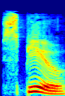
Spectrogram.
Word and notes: spew: American English

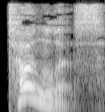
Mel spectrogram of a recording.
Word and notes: tongueless: British English

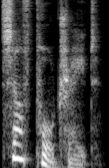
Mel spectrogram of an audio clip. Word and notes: self-portrait: British English

